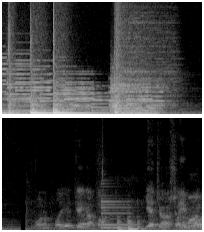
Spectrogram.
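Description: A guitar-band song ends: a few last strummed guitar chords with drums, the final one ringing out and dying away about two and a half seconds in. Then quiet talking follows.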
